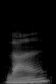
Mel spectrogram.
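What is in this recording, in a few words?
"lan", pinyin, Mandarin Chinese, second tone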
